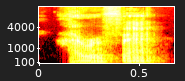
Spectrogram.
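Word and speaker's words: Hierophant: So, I should probably hierofant.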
